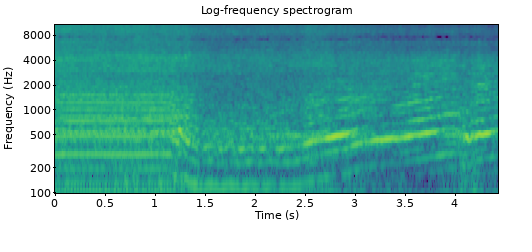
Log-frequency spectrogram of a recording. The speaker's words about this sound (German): Startübung am Ende der Boxenausfahrt, das klingt dann so.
